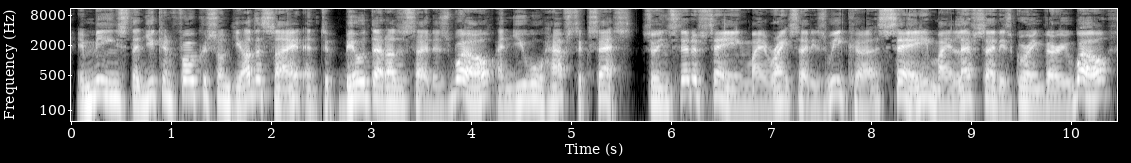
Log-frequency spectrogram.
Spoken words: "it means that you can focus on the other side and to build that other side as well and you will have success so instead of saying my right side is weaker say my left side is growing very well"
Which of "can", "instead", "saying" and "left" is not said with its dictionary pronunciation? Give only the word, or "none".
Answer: none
